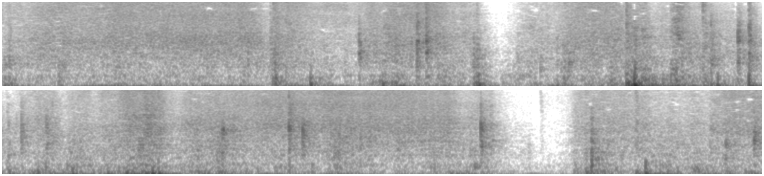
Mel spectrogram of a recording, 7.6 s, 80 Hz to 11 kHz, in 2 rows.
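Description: Hands rub over crumpled, perforated kraft packing paper while fingernails scratch its surface, producing close crinkly rustling and bright, scratchy friction over a steady low hum. The rubbing runs continuously with brief lulls near 2.5 s and 6.4 s, and a sharper crackle stands out around 3 s.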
